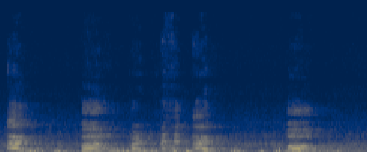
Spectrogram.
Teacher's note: کے اندر جو ہے نا آپ نے قلقلہ کرنا ہے، لیکن چھوٹے کاف کے اندر جو ہے آپ نے قلقلہ نہیں کرنا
